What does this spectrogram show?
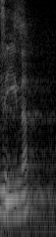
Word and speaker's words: Zena: And Zena as in warrior princess.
